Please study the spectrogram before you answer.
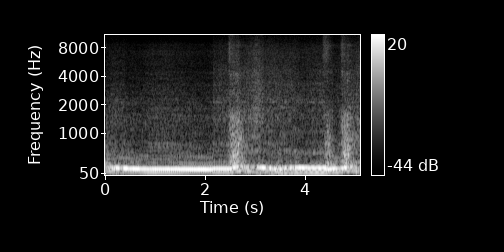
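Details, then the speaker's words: Toyota AW11 with a bike-carb 4AGE after a faulty coil pack was fixed: it hums at idle, then each throttle blip leaves the revs hanging at about 2000 rpm until blipped again. The cause is unconfirmed, and the radiator still leaks. "So when I blip the throttle, you can hear them. They stay at like 2000, and then you blip again and then they go down."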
